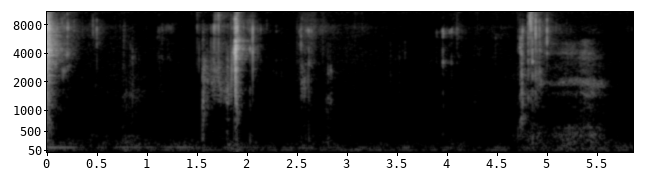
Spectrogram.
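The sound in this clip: Faint, wet chewing while tasting food, with a few soft clicks and squishy mouth sounds at low volume.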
